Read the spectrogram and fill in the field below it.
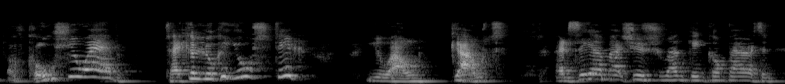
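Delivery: put-on loud, high jeering old man; taunting Mister Twit. A narrator's reading. Husband taunting wife about shrinking, loud jeer. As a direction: rub it in mercilessly.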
